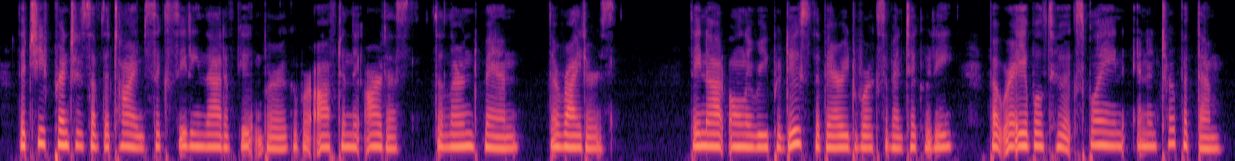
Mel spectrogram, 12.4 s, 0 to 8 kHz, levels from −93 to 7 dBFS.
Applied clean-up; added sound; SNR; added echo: none; none; none; none.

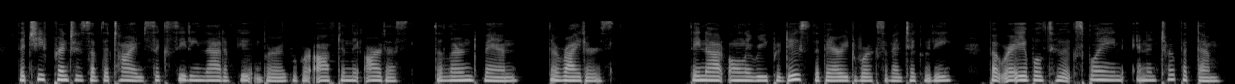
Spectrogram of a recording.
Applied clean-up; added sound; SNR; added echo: neural mask model DeepFilterNet 3.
